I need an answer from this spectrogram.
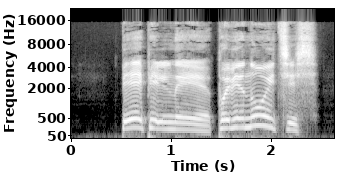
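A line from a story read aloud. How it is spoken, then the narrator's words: Shouted. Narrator (Russian): крикнул Эйтель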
